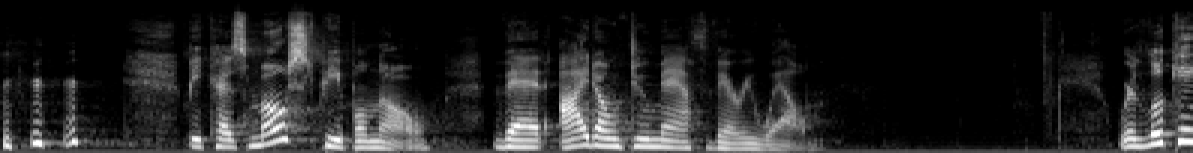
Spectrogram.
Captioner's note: laughter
